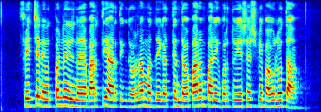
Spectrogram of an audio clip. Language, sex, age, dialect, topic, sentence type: Marathi, male, 18-24, Southern Konkan, banking, statement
